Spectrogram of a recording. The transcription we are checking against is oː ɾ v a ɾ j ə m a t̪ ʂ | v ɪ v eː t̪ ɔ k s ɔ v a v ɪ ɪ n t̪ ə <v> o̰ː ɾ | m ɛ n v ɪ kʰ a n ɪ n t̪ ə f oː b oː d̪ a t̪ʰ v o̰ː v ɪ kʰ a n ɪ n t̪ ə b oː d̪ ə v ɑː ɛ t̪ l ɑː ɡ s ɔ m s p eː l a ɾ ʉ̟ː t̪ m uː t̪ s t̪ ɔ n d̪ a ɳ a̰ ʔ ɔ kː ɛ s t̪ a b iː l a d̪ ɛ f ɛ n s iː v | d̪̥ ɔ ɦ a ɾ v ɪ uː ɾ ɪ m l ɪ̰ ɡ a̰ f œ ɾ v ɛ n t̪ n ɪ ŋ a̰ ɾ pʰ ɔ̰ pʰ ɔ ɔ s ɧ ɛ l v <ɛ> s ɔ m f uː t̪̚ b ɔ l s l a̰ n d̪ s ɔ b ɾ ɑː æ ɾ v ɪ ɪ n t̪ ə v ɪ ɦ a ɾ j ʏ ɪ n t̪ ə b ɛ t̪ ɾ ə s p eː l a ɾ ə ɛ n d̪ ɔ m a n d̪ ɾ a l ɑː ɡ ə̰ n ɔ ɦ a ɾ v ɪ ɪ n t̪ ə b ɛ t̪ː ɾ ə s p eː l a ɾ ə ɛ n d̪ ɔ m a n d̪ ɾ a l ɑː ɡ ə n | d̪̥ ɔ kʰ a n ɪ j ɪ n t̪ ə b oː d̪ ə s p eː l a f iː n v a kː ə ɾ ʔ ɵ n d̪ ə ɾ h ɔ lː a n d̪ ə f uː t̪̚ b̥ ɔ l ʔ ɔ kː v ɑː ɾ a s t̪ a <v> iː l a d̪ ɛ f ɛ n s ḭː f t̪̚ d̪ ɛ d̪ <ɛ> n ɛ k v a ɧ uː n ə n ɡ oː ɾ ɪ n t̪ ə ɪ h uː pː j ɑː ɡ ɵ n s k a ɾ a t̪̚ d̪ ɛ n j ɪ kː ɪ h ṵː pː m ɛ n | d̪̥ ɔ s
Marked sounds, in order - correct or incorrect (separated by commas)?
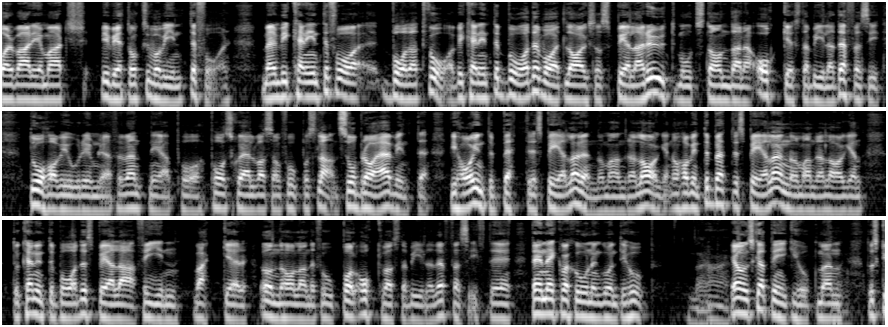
incorrect, incorrect, incorrect, correct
